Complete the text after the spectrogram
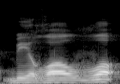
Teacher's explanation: بغض غین اور ضا کو دونوں کو موٹا پڑھنا ہے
